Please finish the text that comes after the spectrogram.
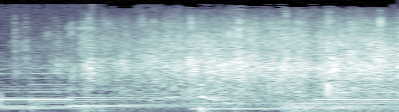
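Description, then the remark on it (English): An audience at a Mother's Day church service claps together in a dense, continuous patter that fills the room, steady and moderately loud throughout, with a sustained musical tone humming underneath. “Clap again for our mother of BMI.”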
